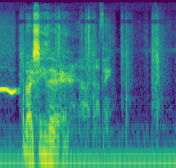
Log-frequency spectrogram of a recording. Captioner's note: whispers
